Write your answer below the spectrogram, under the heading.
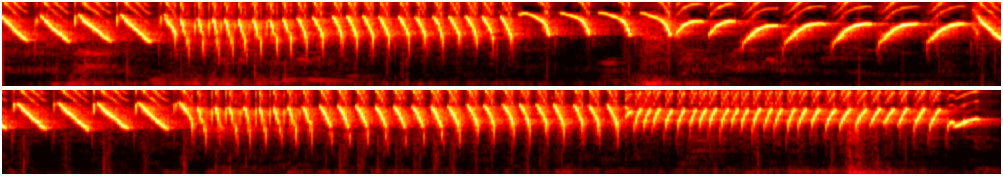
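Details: Canary in energetic rolling song, played as training audio to coax quiet canaries into rolling: long rapid high trills and runs of sharp upswept whistles, changing tempo every few seconds, with almost no background sound.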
